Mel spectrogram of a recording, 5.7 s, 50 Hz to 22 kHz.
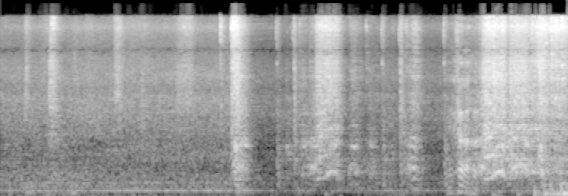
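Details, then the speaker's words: Briggs & Stratton 18hp opposed twin started after carburetor cleaning and reinstallation: it cranks, catches and settles into a low, even rumble with no knocks or misses; running normally. "Listen to that opposed twin. I hope you can hear that. That's different than a V-twin. Listen to that baby low."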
